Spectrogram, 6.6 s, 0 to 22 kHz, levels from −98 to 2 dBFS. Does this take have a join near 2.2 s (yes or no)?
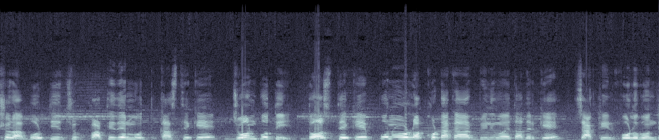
yes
